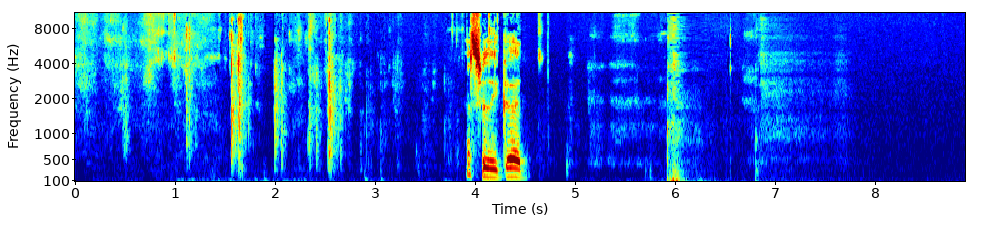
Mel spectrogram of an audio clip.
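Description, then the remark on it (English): Crinkly rustling and tearing as a wrapped gift is opened, with scattered crunchy bursts, a brief spoken remark midway and a soft thump near the end. “Uh, these are this, these are opening sounds.”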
